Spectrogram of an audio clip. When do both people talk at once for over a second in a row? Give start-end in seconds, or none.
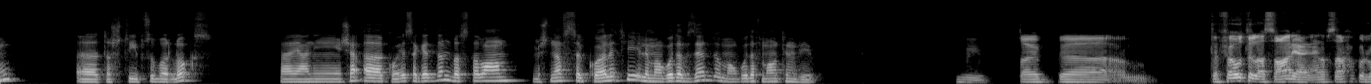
none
